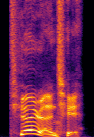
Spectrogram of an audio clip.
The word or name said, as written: 天然气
